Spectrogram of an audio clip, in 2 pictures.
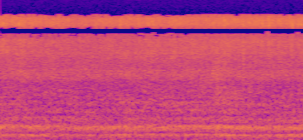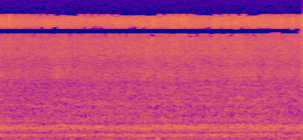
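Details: Low, constant buzzing of bees as they pollinate, a smooth sustained hum with a few faint soft knocks underneath.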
